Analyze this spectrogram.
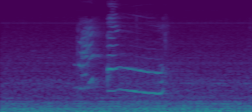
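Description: A kitten mews briefly.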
